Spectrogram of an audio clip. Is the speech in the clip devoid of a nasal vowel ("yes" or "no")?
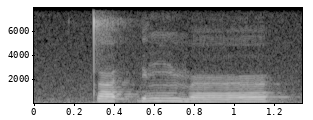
yes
